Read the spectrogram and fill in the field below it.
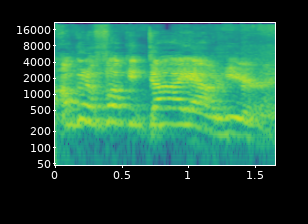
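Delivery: put-on high, loud histrionic drunk cry; drunk wail. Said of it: "shaking one of the managers going".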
